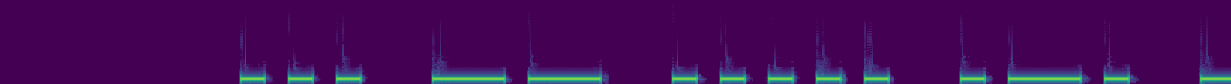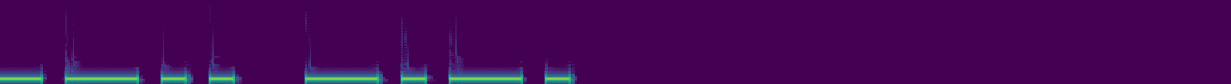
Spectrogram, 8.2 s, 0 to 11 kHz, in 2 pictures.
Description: Morse code, heard as a keyed tone, about 15 wpm, 700 Hz. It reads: SM5RZC
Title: DXCC-100 Call Signs - 6 Characters - Repeated 2x - 15wpm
